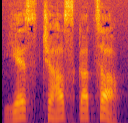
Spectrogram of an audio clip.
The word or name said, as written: eschhaskatsa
